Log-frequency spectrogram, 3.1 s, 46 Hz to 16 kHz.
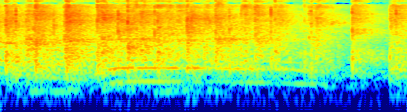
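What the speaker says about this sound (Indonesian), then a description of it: "Beri tepuk tangan dulu untuk kelompok 1 posternya" Classroom applause for a student group's poster presentation on the Prophet's Hijrah: a dense, steady patter of clapping hands that holds for about three seconds, with a faint voice-like tone running underneath.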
